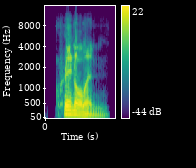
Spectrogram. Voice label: "crinoline", American

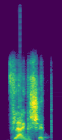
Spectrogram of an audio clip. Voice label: "flagship", Indian

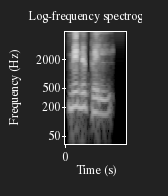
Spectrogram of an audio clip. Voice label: "minipill", Indian

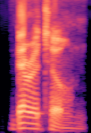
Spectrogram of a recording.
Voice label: "baritone", American

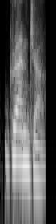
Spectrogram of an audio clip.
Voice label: "grandeur", Indian

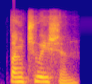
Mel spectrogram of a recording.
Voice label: "punctuation", Indian; Dictionary

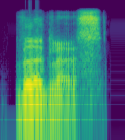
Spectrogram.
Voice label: "verglas", British

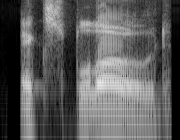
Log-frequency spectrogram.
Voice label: "explode", American

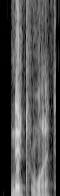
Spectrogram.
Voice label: "nitwit", American

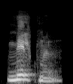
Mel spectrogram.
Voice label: "milkman", Indian

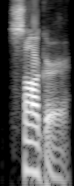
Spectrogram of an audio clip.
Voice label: "sauger", American

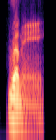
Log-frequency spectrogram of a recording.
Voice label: "rimy", British

